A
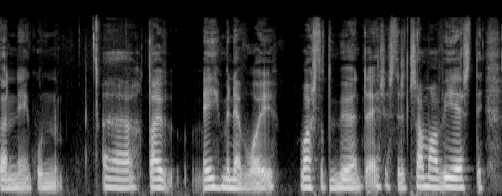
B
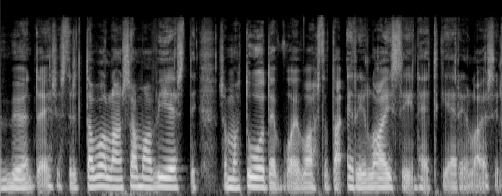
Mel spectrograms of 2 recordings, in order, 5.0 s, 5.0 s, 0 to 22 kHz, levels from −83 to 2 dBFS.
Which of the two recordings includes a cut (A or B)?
A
